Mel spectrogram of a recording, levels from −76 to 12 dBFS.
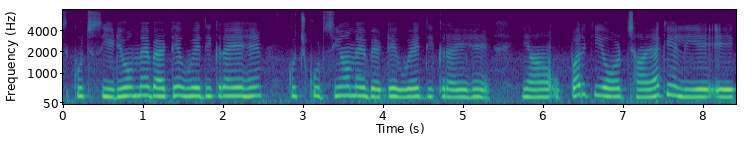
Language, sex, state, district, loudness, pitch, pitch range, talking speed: Hindi, female, Rajasthan, Jaipur, -13 LUFS, 260 Hz, 240-270 Hz, 170 wpm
